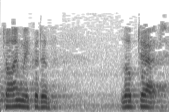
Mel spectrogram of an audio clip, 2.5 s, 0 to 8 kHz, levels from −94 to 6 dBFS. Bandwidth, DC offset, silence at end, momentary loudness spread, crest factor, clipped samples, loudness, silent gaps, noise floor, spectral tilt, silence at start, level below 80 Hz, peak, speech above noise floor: 4.6 kHz; under 0.1%; 0 s; 12 LU; 14 dB; under 0.1%; -20 LUFS; none; -46 dBFS; -12.5 dB/octave; 0 s; -54 dBFS; -6 dBFS; 26 dB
